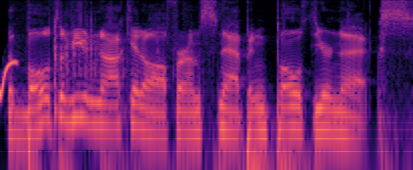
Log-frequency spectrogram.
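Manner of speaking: commanding, flat-out authority, no argument. Voicing Tharnak ordering two brawlers to stop: bellowing with authority. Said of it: "you just hear Tharnak bellow out".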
